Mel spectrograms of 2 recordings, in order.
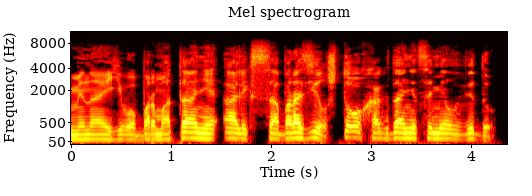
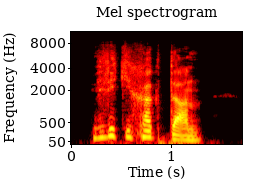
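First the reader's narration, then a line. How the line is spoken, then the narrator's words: Languid whisper, girl. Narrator (Russian): томно прошептала девочка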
